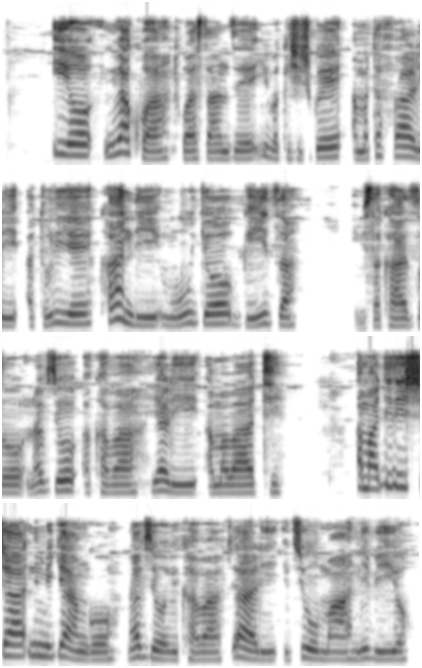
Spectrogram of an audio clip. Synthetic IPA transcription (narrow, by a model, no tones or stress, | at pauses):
ijo̞iɲiβakwatwaːsaːnze̞juːβakiʃid͡ʒɡwe̞amatafaɾiatulije̞kʰaːndimuβuɾɟo̞b̚ɡiːza | iβisakazo̞navjo̞ʔakʰaβajaɾiamaβaːtʰi | amadiɾiʃanimiɟaːŋɡo̞navjo̞βikʰaβav̥jaːliːvjuːmaniβijo̞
